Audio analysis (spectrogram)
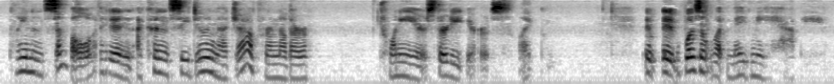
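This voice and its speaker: A woman talks at a fairly slow pace in a fairly low, somewhat breathy voice with a dark, mellow tone, big swings in loudness, and long, frequent pauses. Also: ordinary pitch variation. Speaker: healing center owner and spiritual teacher. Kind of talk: live stream talk.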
